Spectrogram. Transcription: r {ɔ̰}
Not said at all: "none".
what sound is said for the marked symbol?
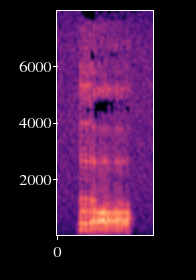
ɔ̰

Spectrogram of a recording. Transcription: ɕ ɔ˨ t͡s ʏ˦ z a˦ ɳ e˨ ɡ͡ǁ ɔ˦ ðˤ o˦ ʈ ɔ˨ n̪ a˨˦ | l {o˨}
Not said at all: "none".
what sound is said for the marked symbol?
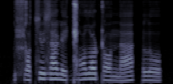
o˨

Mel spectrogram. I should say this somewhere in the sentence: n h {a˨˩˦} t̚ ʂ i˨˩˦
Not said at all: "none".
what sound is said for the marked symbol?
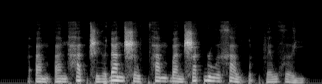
a˨˩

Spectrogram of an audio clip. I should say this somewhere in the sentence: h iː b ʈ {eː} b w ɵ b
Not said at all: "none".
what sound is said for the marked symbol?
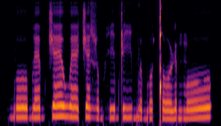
iː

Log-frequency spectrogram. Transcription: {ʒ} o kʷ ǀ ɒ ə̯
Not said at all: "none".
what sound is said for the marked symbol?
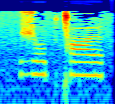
ʒ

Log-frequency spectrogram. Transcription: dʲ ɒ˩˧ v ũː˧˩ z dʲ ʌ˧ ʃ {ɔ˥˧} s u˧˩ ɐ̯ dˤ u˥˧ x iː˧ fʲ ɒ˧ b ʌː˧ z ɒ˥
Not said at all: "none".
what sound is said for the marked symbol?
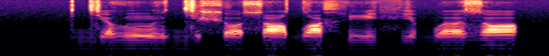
ɔ˧˩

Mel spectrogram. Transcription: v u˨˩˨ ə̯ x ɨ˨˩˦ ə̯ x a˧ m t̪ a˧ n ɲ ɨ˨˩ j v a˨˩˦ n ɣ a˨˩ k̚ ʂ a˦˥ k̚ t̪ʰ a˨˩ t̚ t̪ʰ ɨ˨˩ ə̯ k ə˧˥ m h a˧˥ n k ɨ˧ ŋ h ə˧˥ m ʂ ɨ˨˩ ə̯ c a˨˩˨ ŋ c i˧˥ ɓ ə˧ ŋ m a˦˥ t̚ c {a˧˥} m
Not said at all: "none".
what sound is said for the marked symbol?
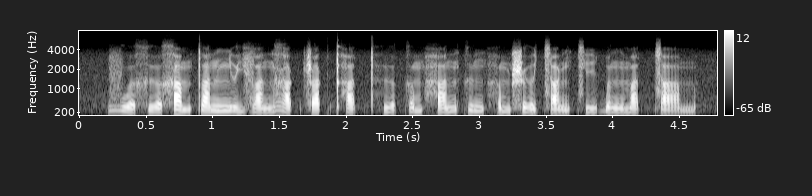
a˨˩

